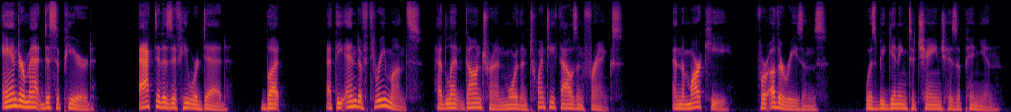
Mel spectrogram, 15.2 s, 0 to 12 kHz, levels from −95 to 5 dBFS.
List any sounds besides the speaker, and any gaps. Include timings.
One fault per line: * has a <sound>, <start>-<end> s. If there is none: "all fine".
all fine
